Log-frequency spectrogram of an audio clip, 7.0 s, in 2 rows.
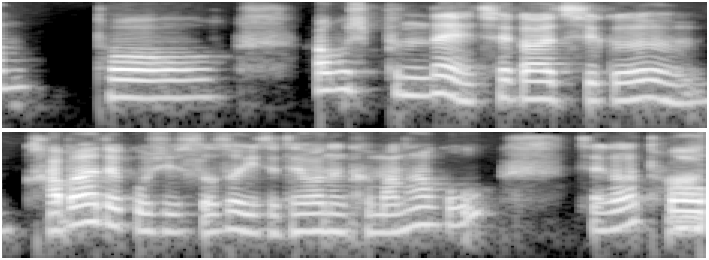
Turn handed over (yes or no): no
